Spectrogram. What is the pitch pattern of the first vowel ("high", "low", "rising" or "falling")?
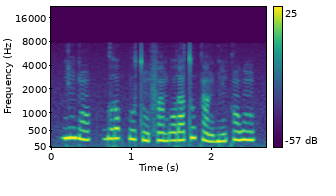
high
